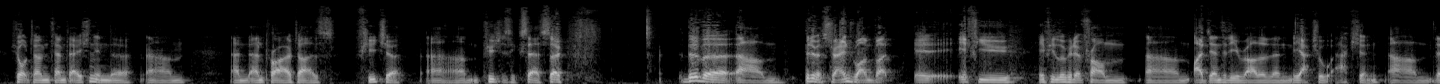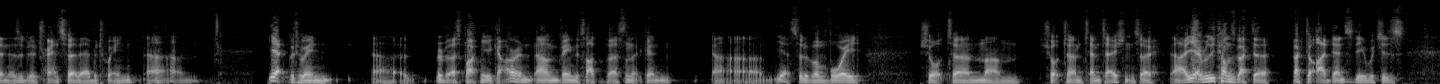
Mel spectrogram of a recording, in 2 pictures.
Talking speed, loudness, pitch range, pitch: 180 wpm, -26 LUFS, 90-100 Hz, 95 Hz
